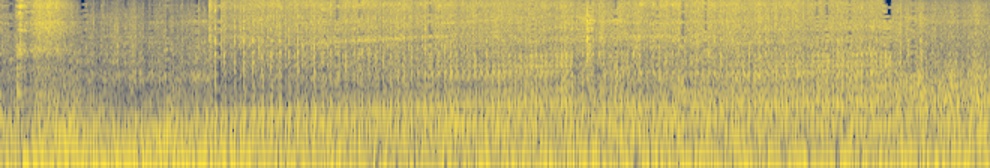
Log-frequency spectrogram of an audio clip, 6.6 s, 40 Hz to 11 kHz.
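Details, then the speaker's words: 40-year-old carbureted 5-speed V-twin motorcycle with short gearing, ridden after carb needle seat problems: an even low drone climbing with road speed under heavy wind noise, pulling smoothly with no misses and shifting clutchless fine; running healthy. "Ooh, she sounds good. Woo! Oh, she sounds good."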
